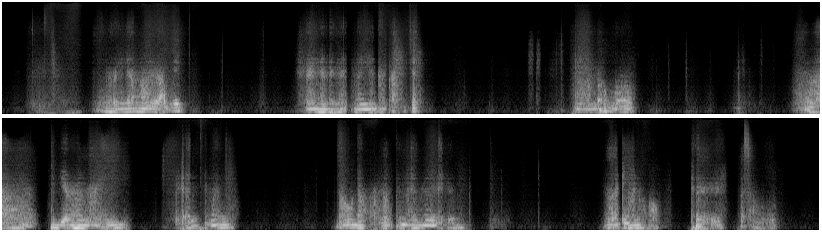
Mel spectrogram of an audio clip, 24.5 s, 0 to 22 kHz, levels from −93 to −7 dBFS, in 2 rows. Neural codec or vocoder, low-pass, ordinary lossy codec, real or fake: codec, 44.1 kHz, 0.9 kbps, DAC; none; none; fake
